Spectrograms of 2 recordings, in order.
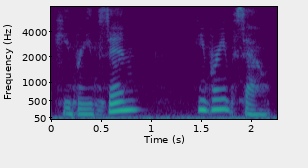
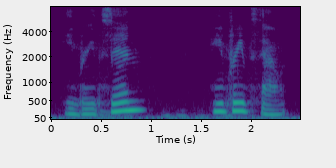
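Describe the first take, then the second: No difference in how they are said.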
